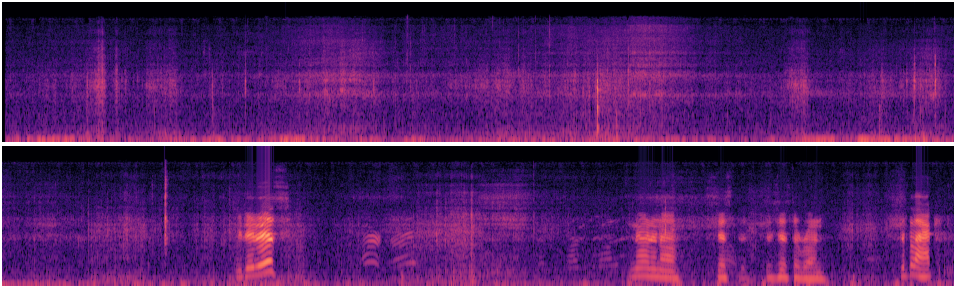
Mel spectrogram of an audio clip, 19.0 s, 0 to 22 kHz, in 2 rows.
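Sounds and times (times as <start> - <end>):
skis hissing over snow: 13.1 - 15.2.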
